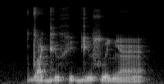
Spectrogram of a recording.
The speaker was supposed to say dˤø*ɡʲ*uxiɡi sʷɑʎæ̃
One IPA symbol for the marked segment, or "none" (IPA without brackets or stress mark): ɡʲ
